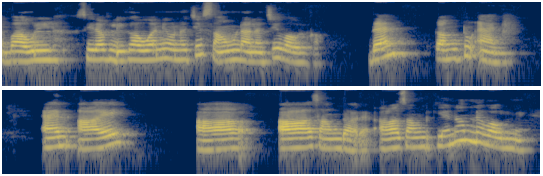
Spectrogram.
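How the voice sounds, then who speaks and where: A high-pitched woman teaches a grammar lesson, patiently sounding out each word and checking her point with a quick question. The recording is dull and a little lo-fi. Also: a little mellow. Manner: explains step by step, sounding out words, often checks with a question.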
